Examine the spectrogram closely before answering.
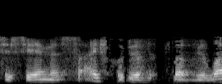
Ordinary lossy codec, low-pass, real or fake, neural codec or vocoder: AAC, 16 kbps; 3.6 kHz; fake; codec, 16 kHz, 4.8 kbps, FACodec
